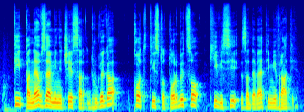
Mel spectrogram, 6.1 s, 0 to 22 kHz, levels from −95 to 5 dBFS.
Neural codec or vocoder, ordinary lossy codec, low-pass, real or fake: none; none; 19.8 kHz; real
